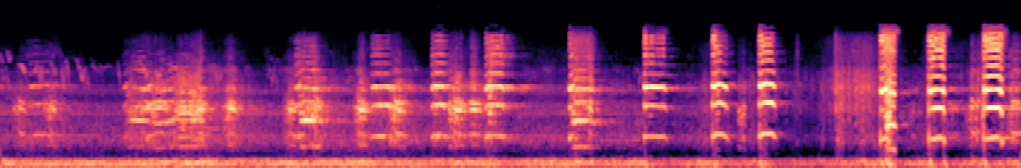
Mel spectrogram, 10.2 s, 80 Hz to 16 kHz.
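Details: Geese at a ranch on 31 March 2023 honking in a long, uneven series, the nasal calls coming faster and louder toward the end over a steady low rumble of background noise.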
